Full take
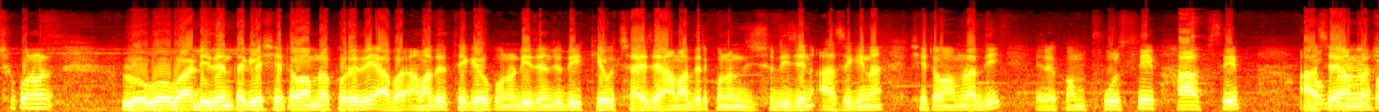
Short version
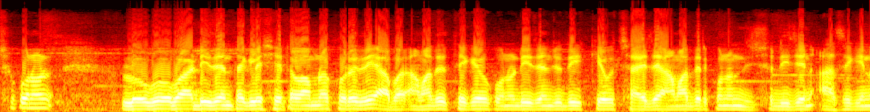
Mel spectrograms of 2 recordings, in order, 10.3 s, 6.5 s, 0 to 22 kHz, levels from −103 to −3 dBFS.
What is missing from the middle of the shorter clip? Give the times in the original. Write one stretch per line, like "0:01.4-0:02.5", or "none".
none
